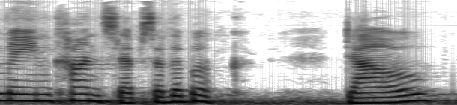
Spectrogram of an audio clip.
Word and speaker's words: Tao: concepts of the book Dao meaning Wei it is spelled t-a-o der meaning virtue or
